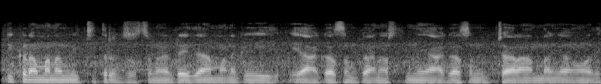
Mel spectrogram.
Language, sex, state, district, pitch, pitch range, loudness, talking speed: Telugu, male, Andhra Pradesh, Visakhapatnam, 100 Hz, 95-105 Hz, -19 LUFS, 120 wpm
